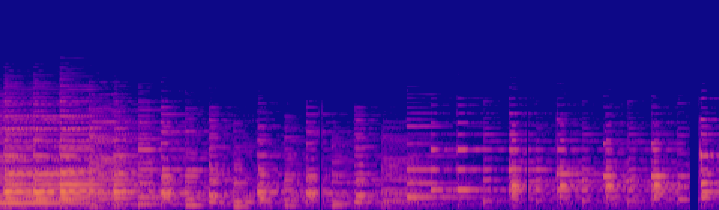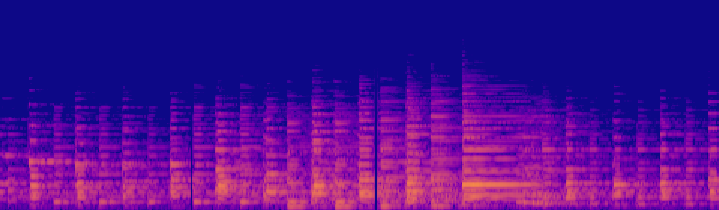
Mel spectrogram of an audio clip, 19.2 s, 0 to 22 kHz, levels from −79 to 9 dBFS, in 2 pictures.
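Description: The music drops to silence at 4.25 s (43 ms), 7.02 s (21 ms), 9.2 s (107 ms), 12.12 s (21 ms) and 14.57 s (43 ms). Playback resumes further on, as if it never stopped. This is likely Bluetooth dropout, with packets arriving too late to play. The gap lengths come in steps of about 21 ms, which fits whole packets going missing.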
